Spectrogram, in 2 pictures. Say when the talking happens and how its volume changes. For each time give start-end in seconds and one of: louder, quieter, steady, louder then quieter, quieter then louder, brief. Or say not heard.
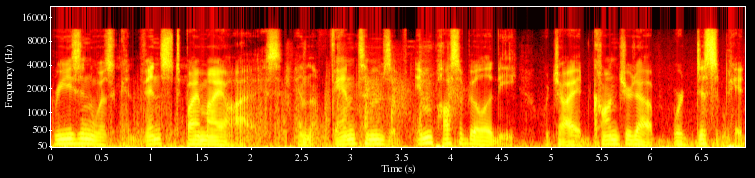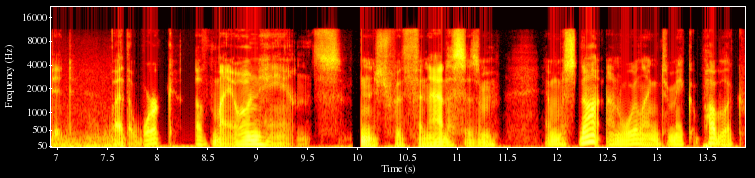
0.0-13.8 steady.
